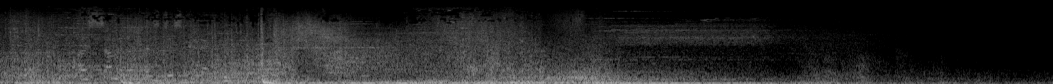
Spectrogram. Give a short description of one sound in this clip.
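A huge crystal structure bursts apart with a deep, booming rumble.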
